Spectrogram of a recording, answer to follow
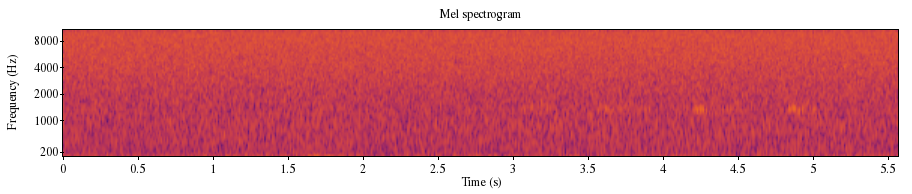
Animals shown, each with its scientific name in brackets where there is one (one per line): American Crow (Corvus brachyrhynchos)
